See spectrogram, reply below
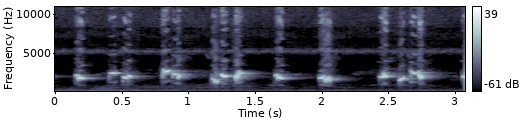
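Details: Lively gacor singing from a Sooty-headed bulbul, long ropel style: quick bubbly chirps and slurred whistles in tight clusters, over a faint low hum.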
